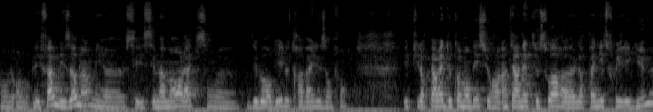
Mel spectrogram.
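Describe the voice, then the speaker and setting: A woman speaks at a moderate pace. The room echo is audible. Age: 50s. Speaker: organic shop owner. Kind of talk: interview. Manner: halting, many hesitations.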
